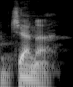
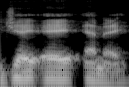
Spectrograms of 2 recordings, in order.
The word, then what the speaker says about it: Janna: G's wife is Janna he used to call her Jenna I'm like the the E is silent it's actually J na jna same thing and I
